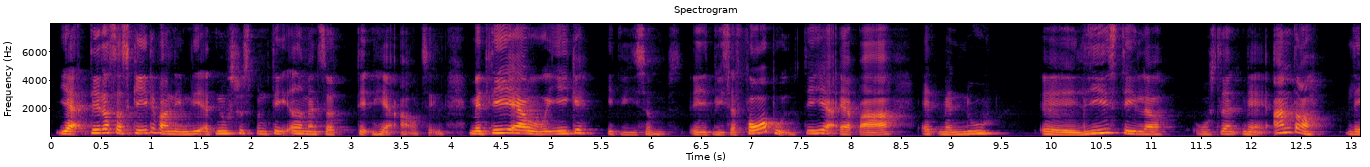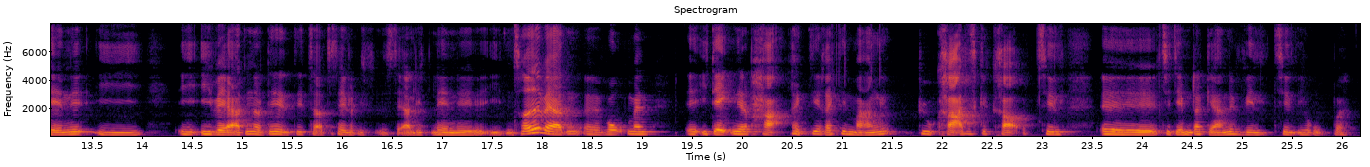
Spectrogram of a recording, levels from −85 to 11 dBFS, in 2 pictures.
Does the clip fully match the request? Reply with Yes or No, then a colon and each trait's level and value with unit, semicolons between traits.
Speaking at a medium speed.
Yes: average, 175 wpm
